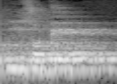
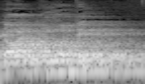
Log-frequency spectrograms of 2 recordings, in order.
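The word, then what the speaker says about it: Don Quixote: इसको क्विज़ोटे नहीं कहते हैं, इसको कहते हैं डॉन कीहोटे।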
